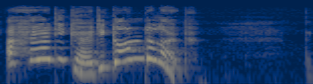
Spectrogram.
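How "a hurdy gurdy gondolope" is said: high, loud called answer; children calling back. Acted. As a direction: call it back up to the ship. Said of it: "the children called back".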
